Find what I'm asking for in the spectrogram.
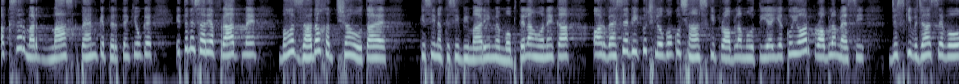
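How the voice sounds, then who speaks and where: With ordinary pitch variation and a fairly high pitch, the woman has an unremarkable speaking voice. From Pakistan. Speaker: Islamic scholar and preacher. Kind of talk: religious lecture on Hajj rules for women.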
